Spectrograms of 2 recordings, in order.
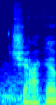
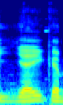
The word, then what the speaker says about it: Jaeger: friend of my brothers he was calling it Jagger Mac for years gonna call it Jagger Mac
